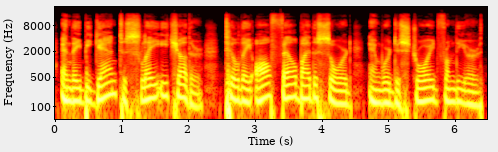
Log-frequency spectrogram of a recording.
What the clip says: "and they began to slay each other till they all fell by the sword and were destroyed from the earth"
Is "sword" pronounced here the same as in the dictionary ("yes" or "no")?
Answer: yes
